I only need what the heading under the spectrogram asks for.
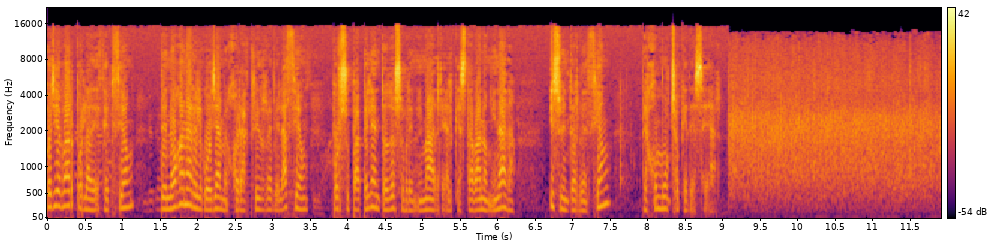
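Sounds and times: audience applauding: 9.1 - 11.9.

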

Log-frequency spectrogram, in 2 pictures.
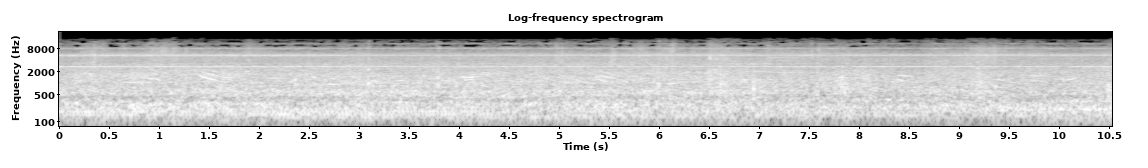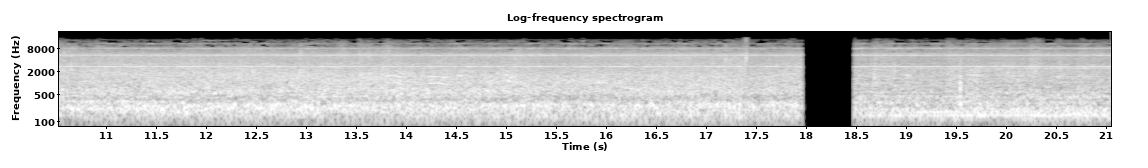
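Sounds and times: high-pitched insect drone: 0.0 - 21.0.

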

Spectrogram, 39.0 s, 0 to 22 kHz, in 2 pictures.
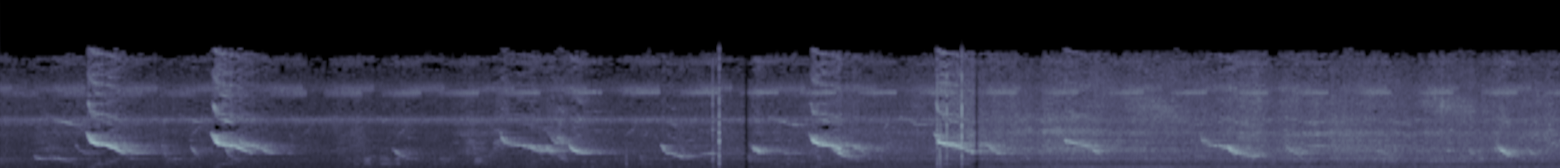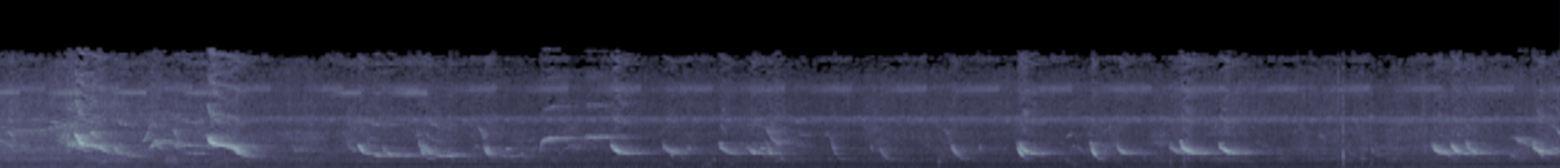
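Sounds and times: low engine hum: 0.0 - 39.0
bird whistled chirps: 0.4 - 3.6
bird whistling downward calls: 11.7 - 12.7.

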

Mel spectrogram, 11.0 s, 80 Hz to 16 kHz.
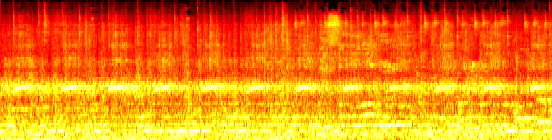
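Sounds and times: high gliding whine: 0.0 - 11.0
psychedelic electronic music: 0.0 - 11.0.

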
